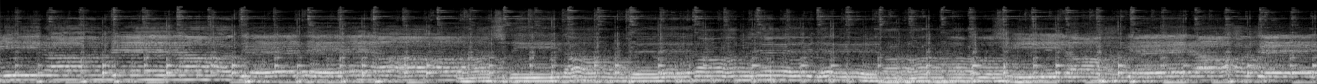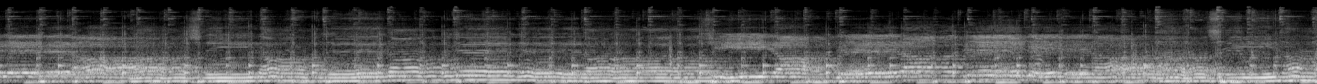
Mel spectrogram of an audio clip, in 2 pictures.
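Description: A group of men singing a devotional hymn (bhajan) through microphones, in a continuous melodic line over a steady rhythmic accompaniment.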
